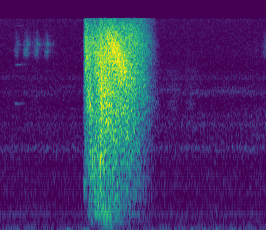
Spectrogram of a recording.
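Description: A sharp whoosh rushes past.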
